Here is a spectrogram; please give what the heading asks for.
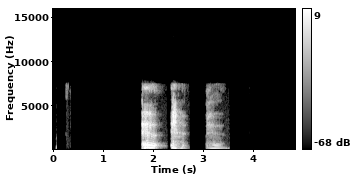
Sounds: Throat clearing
